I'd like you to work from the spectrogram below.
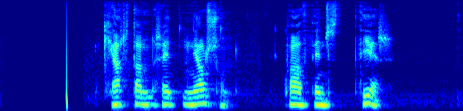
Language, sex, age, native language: Icelandic, male, 20-29, Icelandic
